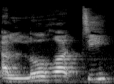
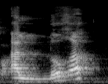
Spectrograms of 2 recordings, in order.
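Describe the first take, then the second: First: The word ends in a ti syllable. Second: The word ends in a soft ha sound. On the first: The speaker carries on past this word. "I could say al-lughati" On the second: The speaker stops after this word. "if I'm stopping in ta and I don't want to pronounce it, it sounds like a ha at the end"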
